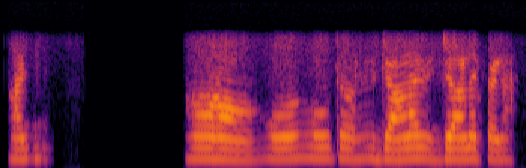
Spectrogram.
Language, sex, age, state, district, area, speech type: Punjabi, female, 45-60, Punjab, Hoshiarpur, urban, conversation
